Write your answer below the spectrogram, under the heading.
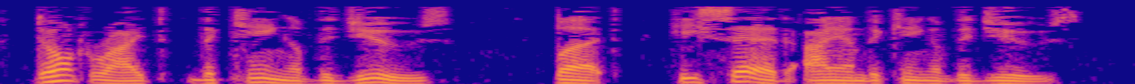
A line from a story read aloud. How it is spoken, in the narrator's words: Pilate answered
